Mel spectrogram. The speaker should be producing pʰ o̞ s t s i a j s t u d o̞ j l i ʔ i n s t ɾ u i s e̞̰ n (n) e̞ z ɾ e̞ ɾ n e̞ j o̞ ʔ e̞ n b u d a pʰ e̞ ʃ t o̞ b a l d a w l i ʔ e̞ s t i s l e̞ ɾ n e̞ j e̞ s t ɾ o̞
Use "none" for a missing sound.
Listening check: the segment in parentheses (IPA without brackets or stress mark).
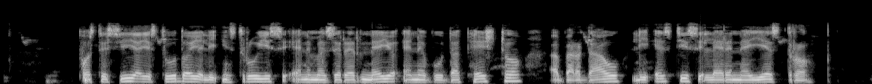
m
